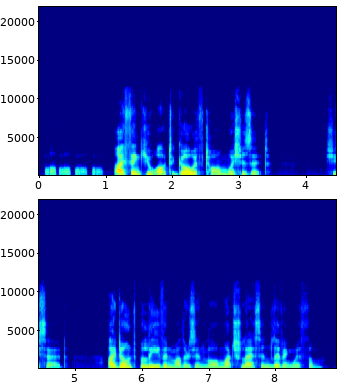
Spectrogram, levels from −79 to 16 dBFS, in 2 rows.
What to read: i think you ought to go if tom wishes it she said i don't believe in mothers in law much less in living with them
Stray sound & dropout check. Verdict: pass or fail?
fail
